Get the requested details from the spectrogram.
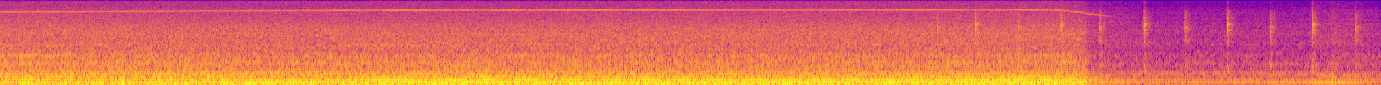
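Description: A truck engine drones steadily, then drops to a quieter hum.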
